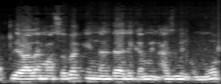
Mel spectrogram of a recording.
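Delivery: normal talking voice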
